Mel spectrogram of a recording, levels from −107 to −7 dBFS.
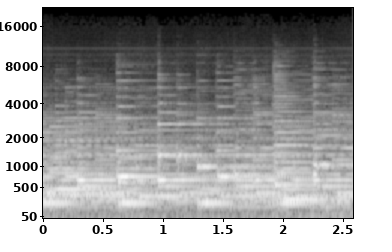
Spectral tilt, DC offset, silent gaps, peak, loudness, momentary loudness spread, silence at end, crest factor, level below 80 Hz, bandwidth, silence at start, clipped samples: -6 dB/octave; under 0.1%; none; -2 dBFS; -15 LUFS; 2 LU; 0 s; 14 dB; -42 dBFS; 10 kHz; 0 s; under 0.1%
